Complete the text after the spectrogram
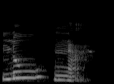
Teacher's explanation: la sílaba tónica en el primer ejemplo de luna se encuentra en la penúltima sílaba, por lo tanto sería una palabra grave.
